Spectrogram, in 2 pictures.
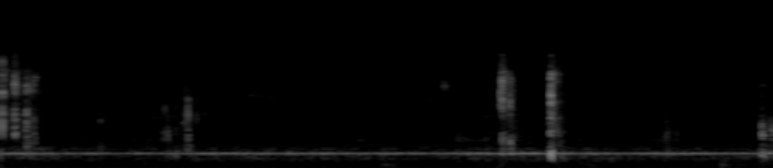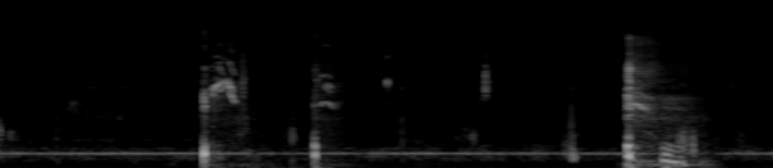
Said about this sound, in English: Yeah, sorry. Excuse me. I was choking. I'm dying.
